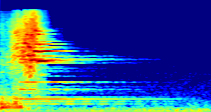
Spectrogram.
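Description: A sharp, bright glassy crash just as the music stops, leaving a clear ringing tone that dies away over about a second.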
